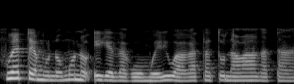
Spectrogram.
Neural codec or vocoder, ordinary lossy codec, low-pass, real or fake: codec, 44.1 kHz, 7.8 kbps, DAC; none; 5.4 kHz; fake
